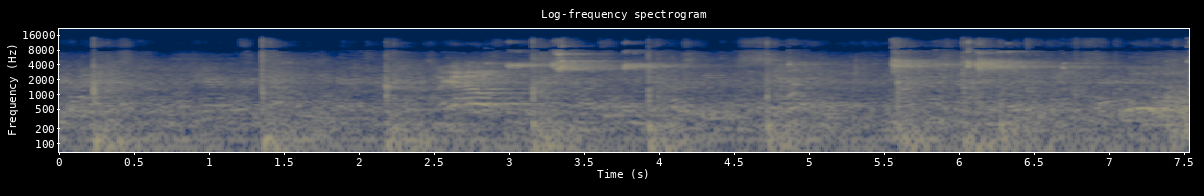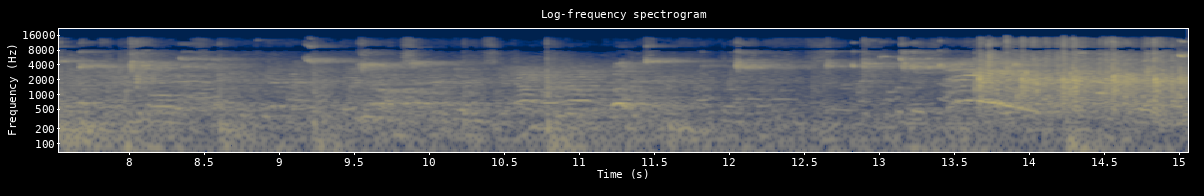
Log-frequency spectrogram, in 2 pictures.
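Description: A basketball bouncing on a hardwood gym floor as it is dribbled, amid voices of players and spectators echoing in a large gym; the noise grows louder near the end.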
